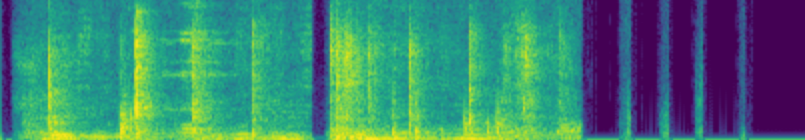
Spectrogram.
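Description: Backgammon checkers clicking against the board and each other as a player moves pieces, several sharp clicks over the first three seconds, with low talking underneath; near the end only a few faint ticks.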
